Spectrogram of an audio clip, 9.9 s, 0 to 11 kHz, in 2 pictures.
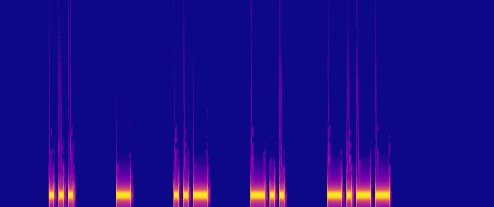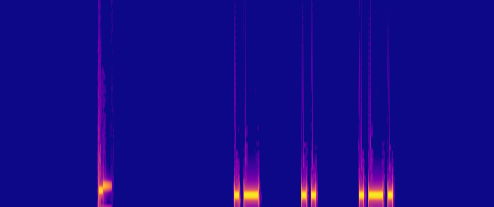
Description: Morse code, heard as a keyed tone, about 25 wpm, spaced as for 14 wpm, 700 Hz. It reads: STUDY AIR
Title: 3x Character Spacing - Top 300 Words - 25wpm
